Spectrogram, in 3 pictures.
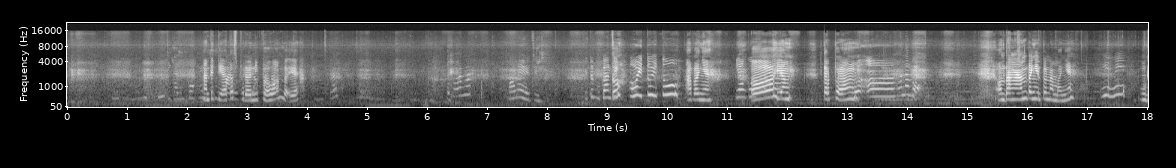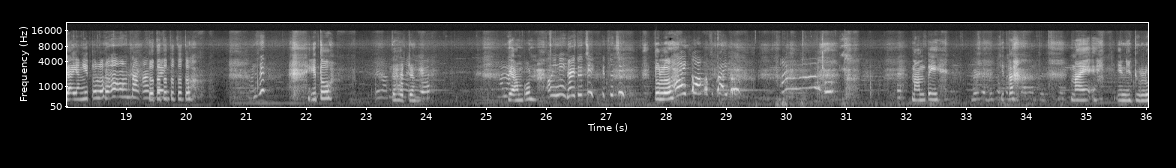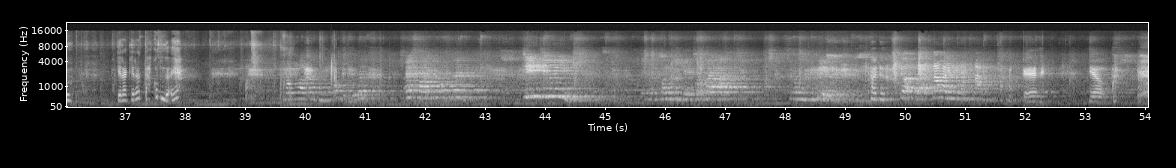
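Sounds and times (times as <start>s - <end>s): close conversation: 0.0s - 54.0s
people talking: 48.1s - 52.3s.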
